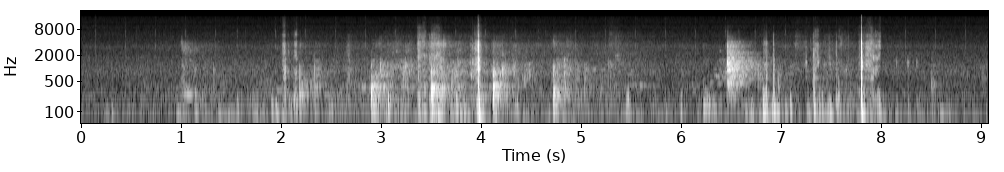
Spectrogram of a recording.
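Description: Footsteps tap on a hard floor in an empty, echoing room.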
